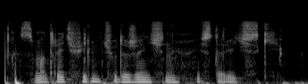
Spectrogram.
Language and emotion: Russian, neutral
